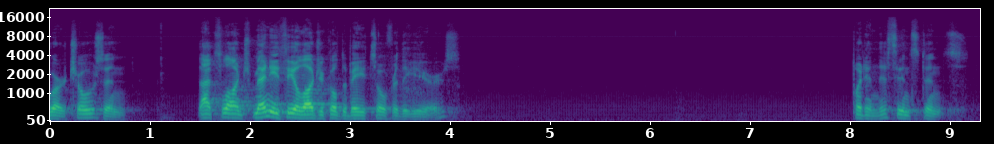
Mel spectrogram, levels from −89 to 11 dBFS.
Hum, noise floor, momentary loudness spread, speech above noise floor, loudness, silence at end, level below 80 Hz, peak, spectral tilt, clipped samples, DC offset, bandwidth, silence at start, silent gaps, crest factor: 60 Hz at -65 dBFS; -74 dBFS; 17 LU; 47 dB; -28 LUFS; 0.2 s; -74 dBFS; -8 dBFS; -5 dB/octave; under 0.1%; under 0.1%; 14.5 kHz; 0 s; none; 22 dB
